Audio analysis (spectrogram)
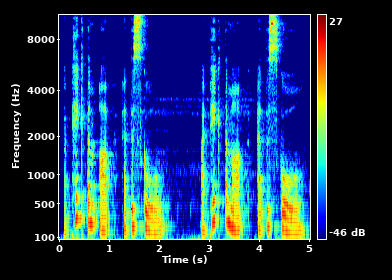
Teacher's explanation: The words that are stressed are picked up and school. Those carry content and information.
